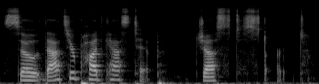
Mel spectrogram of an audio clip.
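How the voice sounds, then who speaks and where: A woman with a smooth, clean voice talks as a podcast co-host. She is informal and encouraging, like a writer handing out advice in easy conversation. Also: mid-range voice, takes it slowly, a bit bright. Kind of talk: casual conversational podcast talk.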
